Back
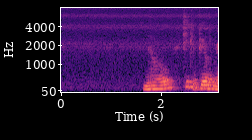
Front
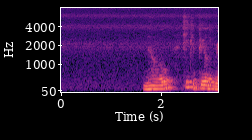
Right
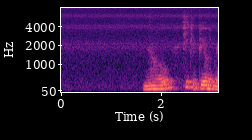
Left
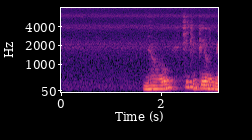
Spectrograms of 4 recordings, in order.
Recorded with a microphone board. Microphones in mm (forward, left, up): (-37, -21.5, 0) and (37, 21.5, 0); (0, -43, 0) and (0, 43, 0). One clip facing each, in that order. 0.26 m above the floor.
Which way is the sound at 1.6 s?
45° right.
